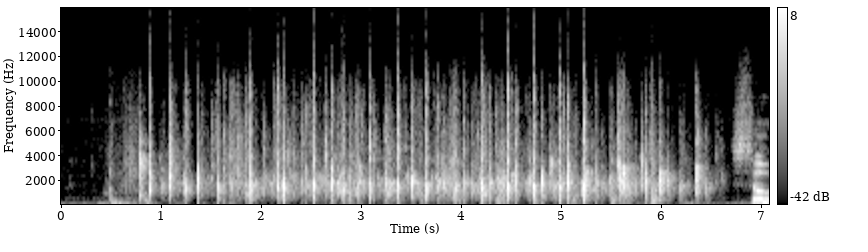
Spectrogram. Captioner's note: applause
